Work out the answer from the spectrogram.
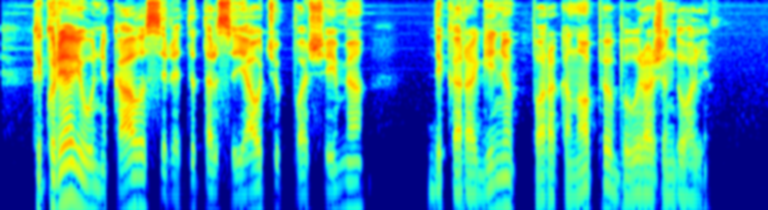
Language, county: Lithuanian, Utena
